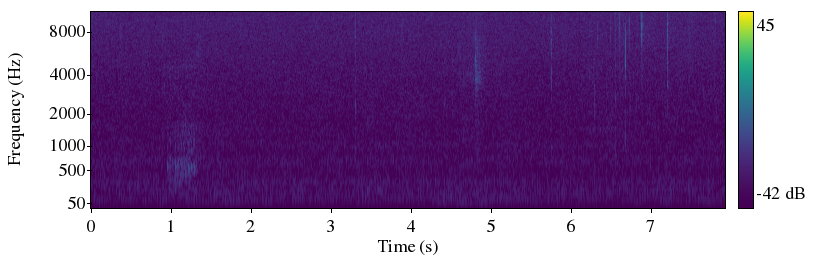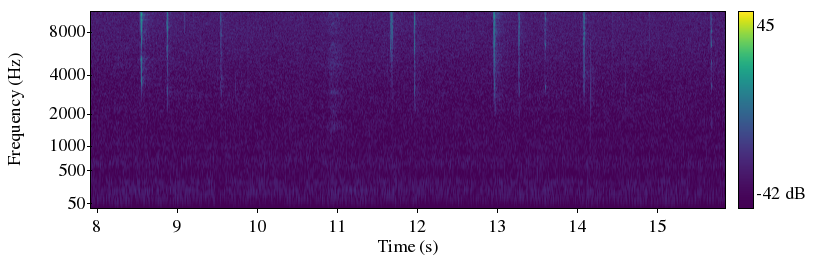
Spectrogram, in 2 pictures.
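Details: Mother cat feeding and bathing her kittens indoors: a soft, continuous low rumbling purr runs throughout, with scattered faint clicks and small sharp ticks.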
